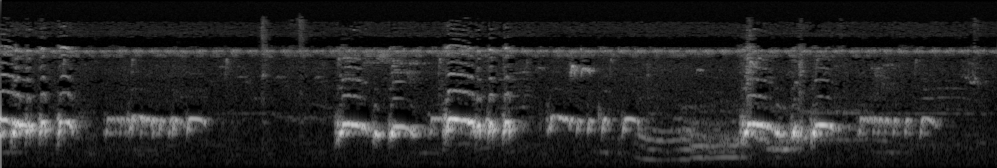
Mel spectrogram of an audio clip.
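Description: Zebra dove giving soft, rapid bubbling coos in short phrases of stuttering notes, repeated with brief pauses; a faint steady high whine runs underneath.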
